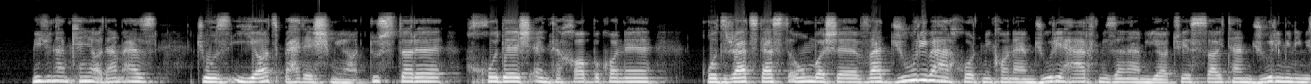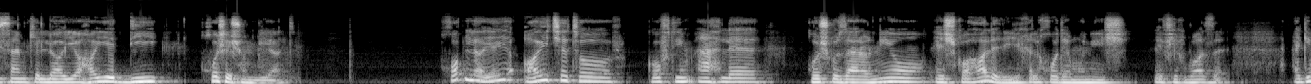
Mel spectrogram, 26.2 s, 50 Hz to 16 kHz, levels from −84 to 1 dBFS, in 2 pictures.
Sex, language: male, Persian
